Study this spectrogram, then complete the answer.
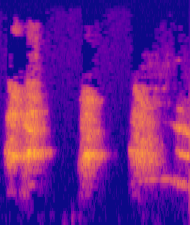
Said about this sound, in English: I'm sorry if you can hear all of that. The dogs decided to go crazy. Hang on a second.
